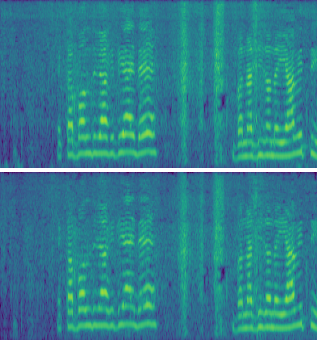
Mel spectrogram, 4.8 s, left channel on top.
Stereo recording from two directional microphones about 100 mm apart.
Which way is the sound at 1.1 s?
15° left (ahead or behind).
